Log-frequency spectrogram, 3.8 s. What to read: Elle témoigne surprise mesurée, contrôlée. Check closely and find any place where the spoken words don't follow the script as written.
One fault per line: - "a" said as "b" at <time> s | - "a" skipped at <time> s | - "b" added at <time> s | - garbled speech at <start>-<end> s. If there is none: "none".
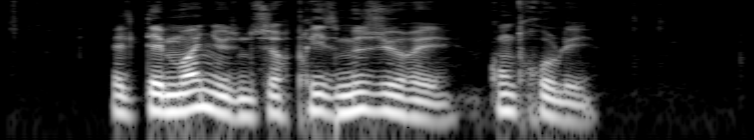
- "d'une" added at 1.1 s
